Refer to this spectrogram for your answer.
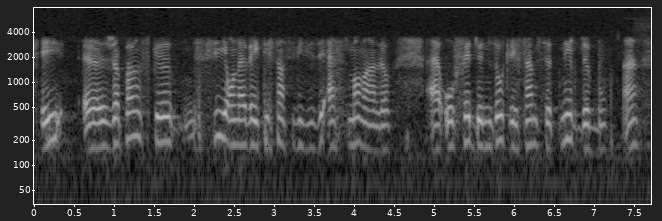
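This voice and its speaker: Fairly low-pitched, a woman talks at a moderate pace with fairly even intonation and very even loudness. Noticeable background noise sits behind her. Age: 60s. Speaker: caller. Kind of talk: call-in talk show.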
